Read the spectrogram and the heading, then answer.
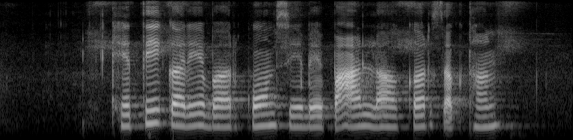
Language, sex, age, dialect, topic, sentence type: Chhattisgarhi, female, 31-35, Central, agriculture, question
